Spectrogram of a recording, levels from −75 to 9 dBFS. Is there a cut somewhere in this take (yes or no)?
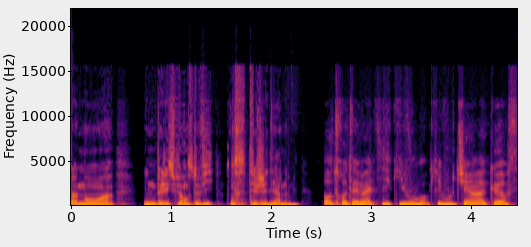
no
